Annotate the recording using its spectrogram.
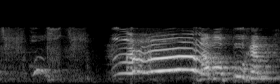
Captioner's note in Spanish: Gritos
